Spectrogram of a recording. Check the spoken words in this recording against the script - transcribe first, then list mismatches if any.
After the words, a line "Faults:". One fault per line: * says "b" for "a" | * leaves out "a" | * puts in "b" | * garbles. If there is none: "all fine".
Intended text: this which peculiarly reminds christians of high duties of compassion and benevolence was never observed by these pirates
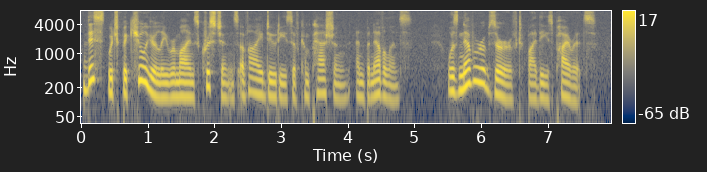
this which peculiarly reminds christians of high duties of compassion and benevolence was never observed by these pirates
Faults:
all fine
